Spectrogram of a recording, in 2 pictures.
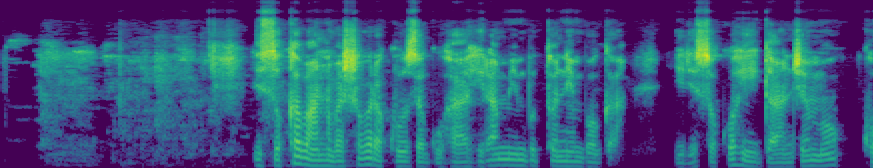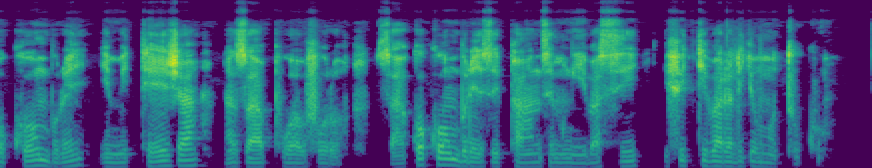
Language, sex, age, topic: Kinyarwanda, male, 25-35, agriculture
